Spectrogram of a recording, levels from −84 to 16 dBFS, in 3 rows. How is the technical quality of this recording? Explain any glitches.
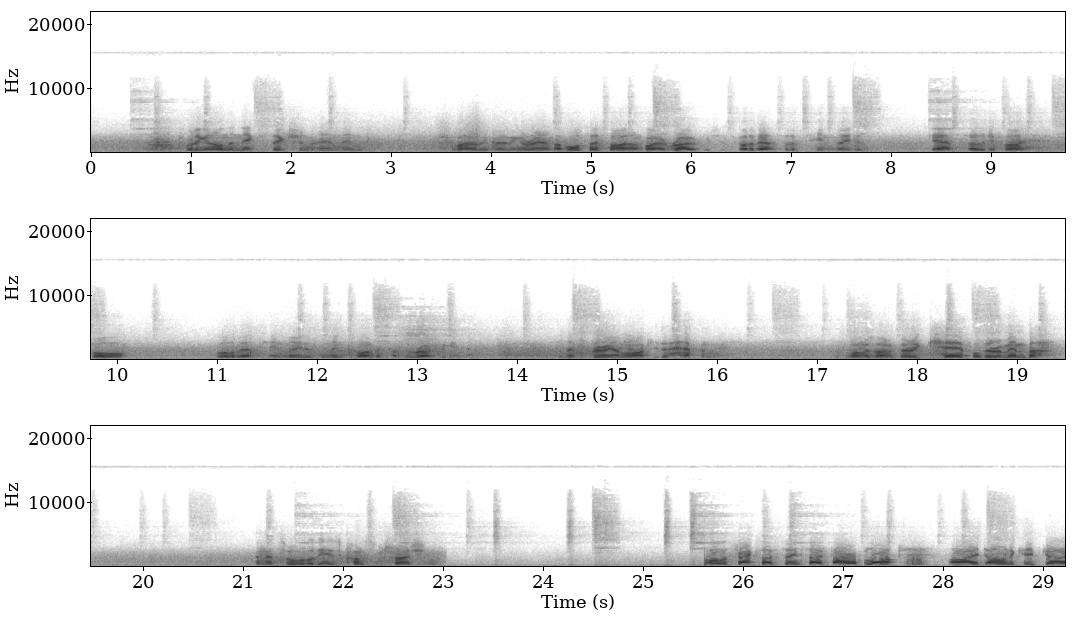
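Listening closely, nothing in the recording stood out as a technical problem.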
